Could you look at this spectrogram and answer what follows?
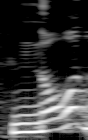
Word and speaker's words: gnaw: Now moving further on, we have animals that gnaw the food. G is silent over here.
